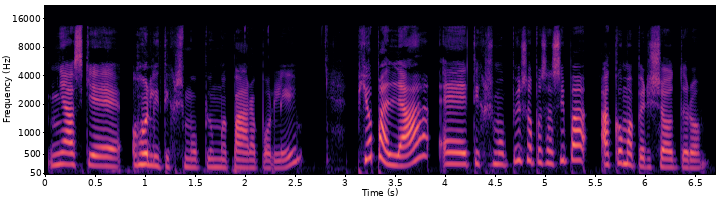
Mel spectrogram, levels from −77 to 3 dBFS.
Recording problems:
none

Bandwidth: 13.5 kHz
